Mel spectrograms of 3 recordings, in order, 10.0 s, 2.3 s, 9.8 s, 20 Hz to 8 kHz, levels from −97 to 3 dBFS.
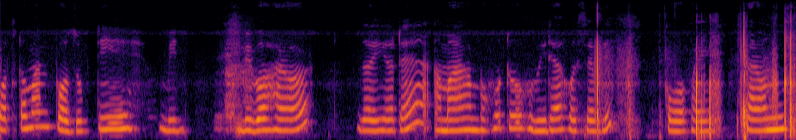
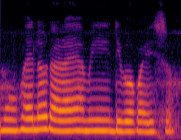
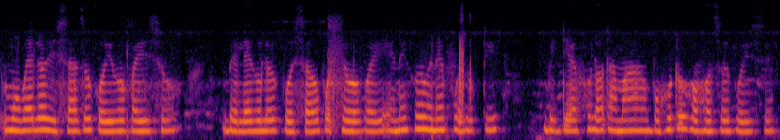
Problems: none marked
